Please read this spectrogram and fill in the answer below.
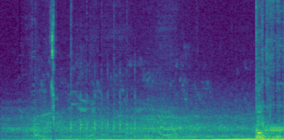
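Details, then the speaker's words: Evaporative air conditioner whose fan had stopped working, unit switched on while the electrical fault is traced; a low hum builds, then a click and hiss as the water inlet solenoid opens and water starts flowing, normal solenoid operation, though flow seems slow. "Right, so what that is a solenoid opening. As you can see here, I've got water starting to come down into the system here."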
